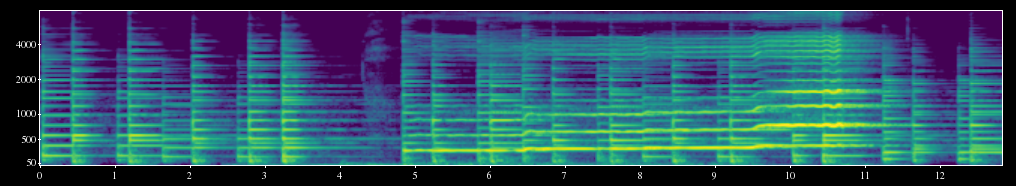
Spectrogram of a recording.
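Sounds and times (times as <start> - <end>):
voice: 4.8 - 11.5.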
